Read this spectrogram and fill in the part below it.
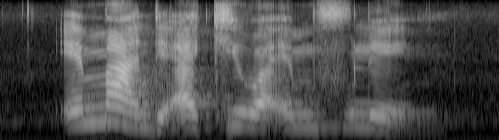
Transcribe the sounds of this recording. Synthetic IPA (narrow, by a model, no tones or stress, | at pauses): ɛmandʱiakʰiwaʔem̩fuleːni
